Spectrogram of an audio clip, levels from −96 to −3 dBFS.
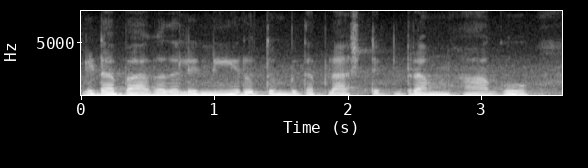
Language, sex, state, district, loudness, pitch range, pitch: Kannada, female, Karnataka, Bangalore, -15 LUFS, 155-170 Hz, 160 Hz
